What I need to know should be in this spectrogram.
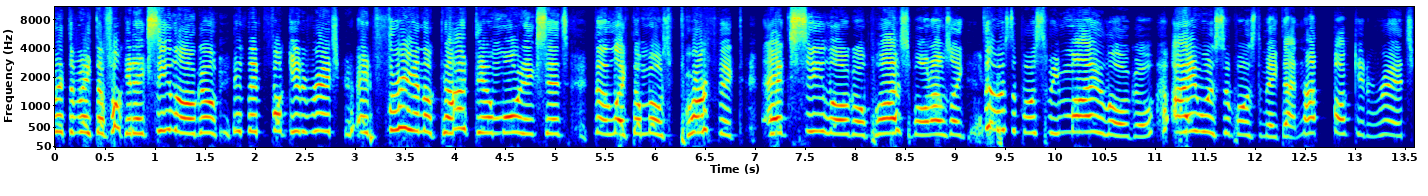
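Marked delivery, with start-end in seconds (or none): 9.1-13.6 put-on screaming, higher and louder. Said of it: "I was screaming".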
